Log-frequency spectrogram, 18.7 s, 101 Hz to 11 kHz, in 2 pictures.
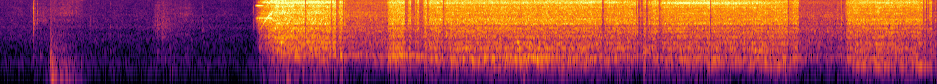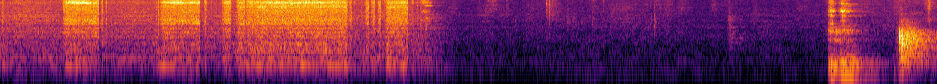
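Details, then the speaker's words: Acetabular reaming during a hip replacement demonstration: about eleven seconds of steady grinding power-tool whir, then quiet, as the hip socket is prepared sequentially with reamers of 50 and then 52 size before trial implantation. "okay so what we'll do is we'll sequentially you got a 50 socket 52 okay we'll sequentially prepare the hip socket"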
